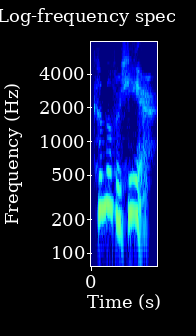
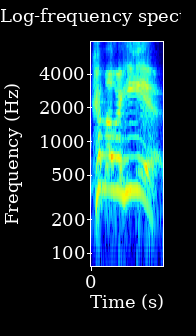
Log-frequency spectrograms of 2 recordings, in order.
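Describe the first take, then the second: First: It is said in a seductive, alluring tone. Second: It is said in an aggressive, repelling tone. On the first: The speaker invites the listener closer. "the seductive tone of Batman" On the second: The speaker pushes the listener away. "That's more of an aggressive tone, more of a repellent one"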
